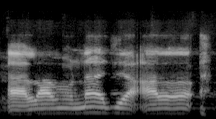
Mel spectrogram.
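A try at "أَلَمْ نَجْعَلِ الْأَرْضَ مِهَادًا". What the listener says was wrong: Alil. Alil. Ada lilnya tuh Pak, ada barisnya. Alam naj'alil arda mihada.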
